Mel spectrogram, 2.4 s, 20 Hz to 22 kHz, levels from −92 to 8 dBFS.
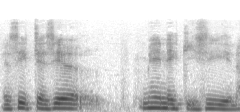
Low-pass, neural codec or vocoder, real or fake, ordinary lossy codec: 10.8 kHz; codec, 24 kHz, 0.9 kbps, WavTokenizer, medium speech release version 1; fake; MP3, 96 kbps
